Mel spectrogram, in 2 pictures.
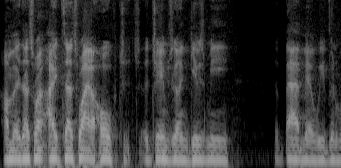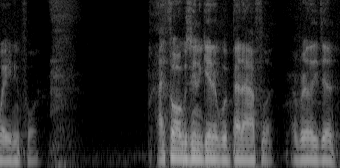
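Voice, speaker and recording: A man's voice: low voice, level tone, a little fast. A man co-hosting a podcast, chatting loosely with plenty of swearing and restarts. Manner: loose and profane, with frequent restarts. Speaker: podcast co-host. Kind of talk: casual chat.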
